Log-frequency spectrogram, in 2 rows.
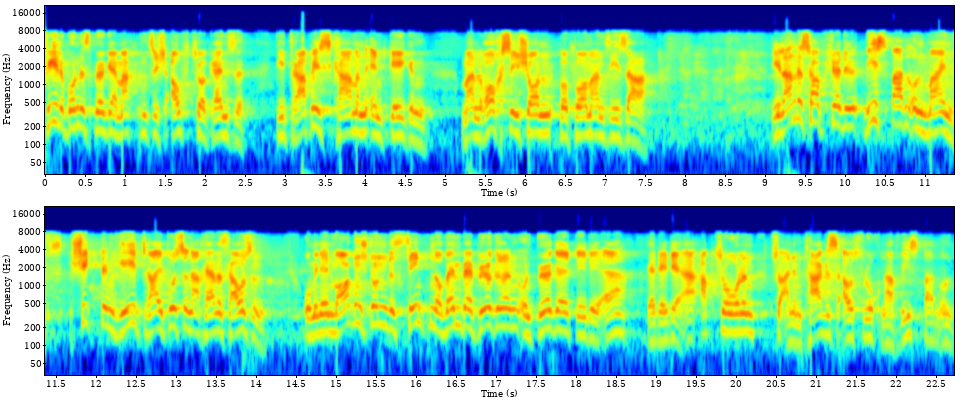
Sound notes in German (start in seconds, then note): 7.6 Allgemeine Heiterkeit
